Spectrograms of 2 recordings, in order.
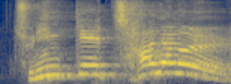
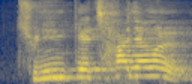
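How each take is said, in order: First: Imitated hearty cry, pitched high and drawn out; vigorous cry of praise. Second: Said in the usual way. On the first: Bedridden sister answering her visiting pastor, imitated vigorous cry. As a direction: call it out with vigour, stretching the last word. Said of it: "이렇게 힘차게 외쳤다 그래요". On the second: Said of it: "이렇게 얘기하죠".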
